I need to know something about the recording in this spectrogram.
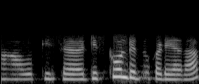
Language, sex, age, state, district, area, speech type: Tamil, female, 18-30, Tamil Nadu, Pudukkottai, rural, conversation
